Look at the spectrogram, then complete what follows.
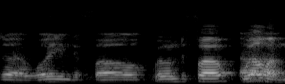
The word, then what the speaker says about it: Willem: william defoe willem dafoe willem not williams well is it really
